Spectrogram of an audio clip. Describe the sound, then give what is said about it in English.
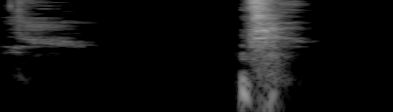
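A single sneeze: a short breathy intake, a brief pause, then a sudden loud explosive burst that trails off quickly. No one speaks. “Bless you.”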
